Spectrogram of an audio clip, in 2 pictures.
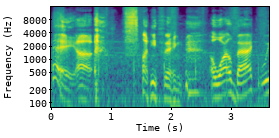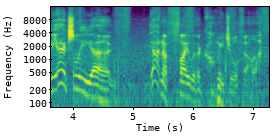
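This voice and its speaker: A man's voice: mid-range voice, wildly swooping pitch, a little slow, noisy background. An actor playing an upbeat, trusting, easily flustered male adventurer in an English video game dub. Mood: sheepish. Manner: eager, stammering when flustered. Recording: music behind dialogue.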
